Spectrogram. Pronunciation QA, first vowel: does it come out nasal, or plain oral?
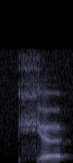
oral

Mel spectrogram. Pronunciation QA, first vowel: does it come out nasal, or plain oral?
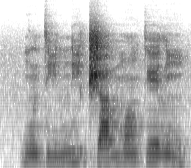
nasal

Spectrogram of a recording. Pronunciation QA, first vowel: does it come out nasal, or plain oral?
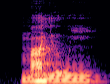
nasal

